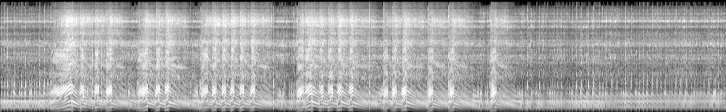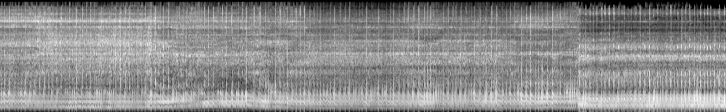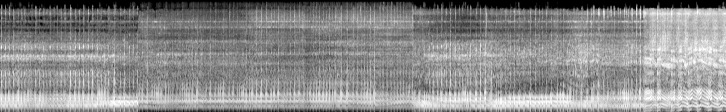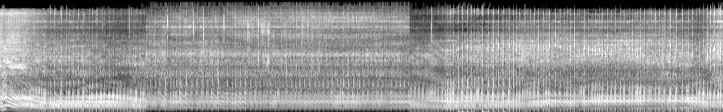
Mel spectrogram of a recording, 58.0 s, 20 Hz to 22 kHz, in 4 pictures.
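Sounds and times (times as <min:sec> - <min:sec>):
chainsaw revving and cutting wood: 0:00.0 - 0:58.0.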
